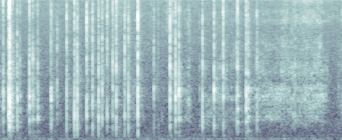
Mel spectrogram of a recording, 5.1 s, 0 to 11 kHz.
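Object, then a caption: Cardboard box holding wooden craft sticks. Long red-painted nails tap and scratch a small, partly empty, open cardboard box of wooden craft sticks held in both hands. A quick, uneven run of about 25 dry, crisp taps with no ring gives way to a steady, hissy scratch over the last second, all at a quiet level.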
